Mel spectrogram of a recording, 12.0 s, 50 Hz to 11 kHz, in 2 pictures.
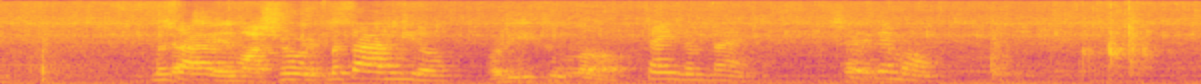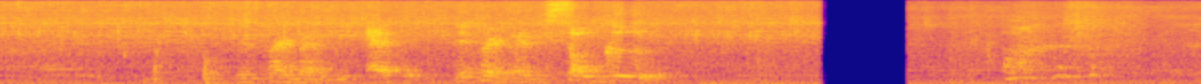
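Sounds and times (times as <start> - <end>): shower water running: 0.0 - 10.1.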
